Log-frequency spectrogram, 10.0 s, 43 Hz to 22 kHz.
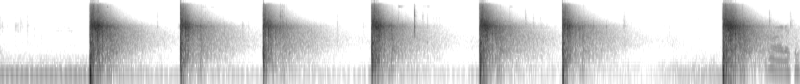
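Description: .22 rifle fired seven times, about a second apart with a longer pause before the last shot. Each sharp crack trails off in a short echo.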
